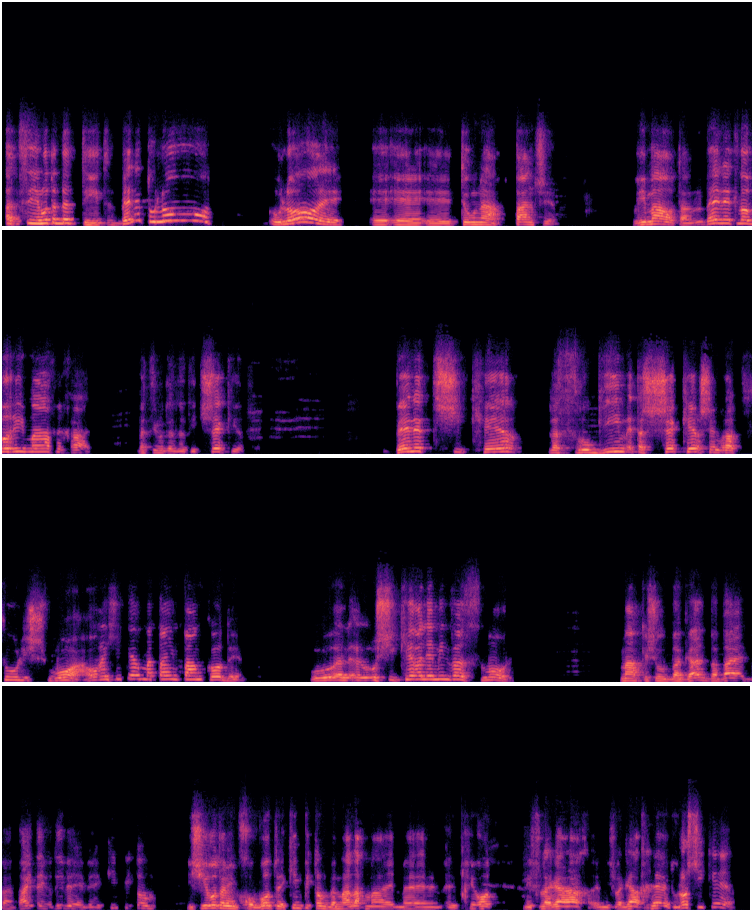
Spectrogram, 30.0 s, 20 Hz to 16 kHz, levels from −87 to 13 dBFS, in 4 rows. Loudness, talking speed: -17 LUFS, 135 wpm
